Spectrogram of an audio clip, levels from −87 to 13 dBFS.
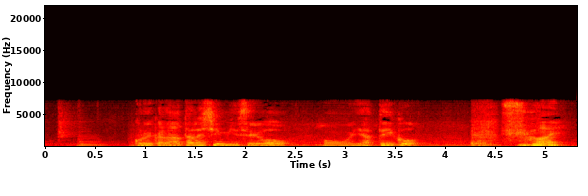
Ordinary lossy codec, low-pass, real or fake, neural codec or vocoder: none; 7.2 kHz; fake; vocoder, 24 kHz, 100 mel bands, Vocos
